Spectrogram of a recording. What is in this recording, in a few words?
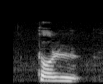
"tol", Mooré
